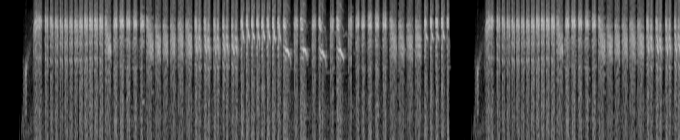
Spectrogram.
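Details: Sedge warbler (Acrocephalus schoenobaenus), song.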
